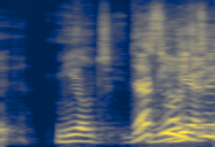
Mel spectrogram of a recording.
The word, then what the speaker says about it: Miocic: Miocic. That's Miocic? who yeah, he did. MIOCIC. Did he take it from him? No. Or is this somebody had an intro because he ended up stopping? No. Miocic didn't have it.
